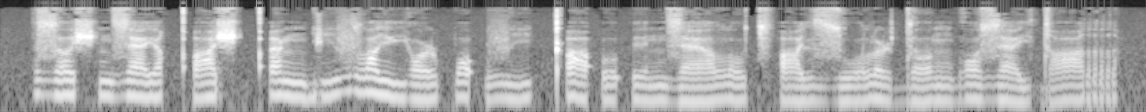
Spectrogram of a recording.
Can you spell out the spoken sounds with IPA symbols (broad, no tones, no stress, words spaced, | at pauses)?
zʌʃnzæj qʼɑʃqʼɪ ŋɡivlˠi jɔɭpɔʔ vi kʼɑʔʊʔɪ nzælˠut͡sʼɑlʲ zulˠəɭ dʌŋɡɔzæjdɑr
